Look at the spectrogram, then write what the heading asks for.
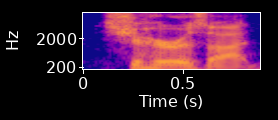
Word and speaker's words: Scheherazade: e h e ra CA d e Scheherazade Scheherazade that is how you say it yeah that's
